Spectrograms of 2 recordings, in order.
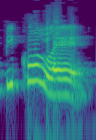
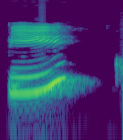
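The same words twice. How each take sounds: First: Said in the usual way. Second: "picolé" split into separate, drawn-out syllables. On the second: Shown as a demonstration. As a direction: sound out "picolé" slowly, pausing between syllables. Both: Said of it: "eu vou pintar a sílaba".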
